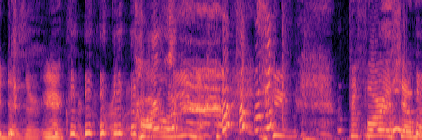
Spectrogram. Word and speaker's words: Carlina: Carla doesn't. Carlina. See, before the show, we were mentioning names, always mispronouncing, and I just did it.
